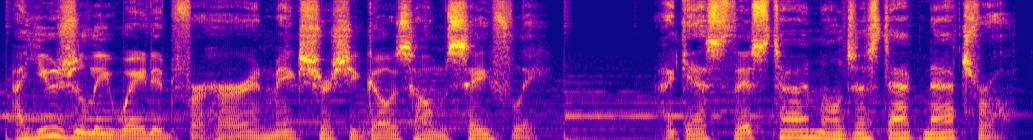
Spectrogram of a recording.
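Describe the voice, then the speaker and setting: A man's voice: medium pitch, lively intonation, fairly quick, lightly acted. A man voicing an earnest teenage boy, a secret bodyguard posing as a meek student, in a manga dub. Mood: earnest, reflective. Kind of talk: anime-style manga dub, acted dialogue and narration. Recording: music behind the voice.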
